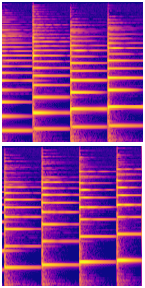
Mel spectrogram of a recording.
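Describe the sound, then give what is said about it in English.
An E major scale is played upward as eight evenly spaced notes, each struck cleanly and left to ring and decay before the next, rising step by step through one octave. “If you take an E major scale, which sounds like this,”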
